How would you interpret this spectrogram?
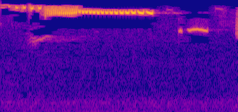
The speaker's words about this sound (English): The sun rising over a South Texas grassland finds a flock of sparrows, like these Cassin sparrows we're hearing, perching atop a mesquite bush. They're awaiting the sun's first warming rays.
